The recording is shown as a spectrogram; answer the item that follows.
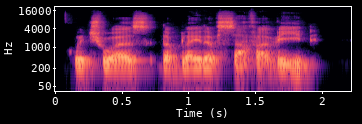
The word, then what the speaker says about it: Safavid: was The Blade of Safavid, is how it's pronounced in Persian.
